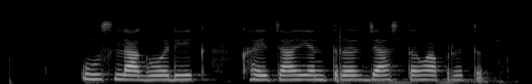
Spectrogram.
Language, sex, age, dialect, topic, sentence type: Marathi, female, 25-30, Southern Konkan, agriculture, question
